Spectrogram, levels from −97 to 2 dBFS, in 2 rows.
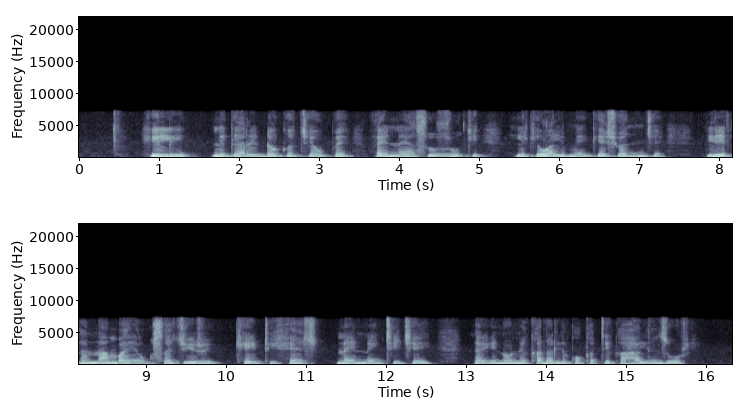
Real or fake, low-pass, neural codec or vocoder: real; 7.2 kHz; none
